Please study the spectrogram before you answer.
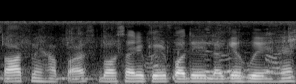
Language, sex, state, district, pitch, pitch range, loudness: Hindi, male, Madhya Pradesh, Katni, 140 Hz, 135-140 Hz, -16 LUFS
